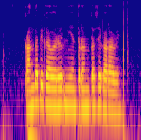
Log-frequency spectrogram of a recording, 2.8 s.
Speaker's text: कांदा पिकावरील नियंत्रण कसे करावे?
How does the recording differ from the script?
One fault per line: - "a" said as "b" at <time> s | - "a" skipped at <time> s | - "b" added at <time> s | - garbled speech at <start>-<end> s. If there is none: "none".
none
